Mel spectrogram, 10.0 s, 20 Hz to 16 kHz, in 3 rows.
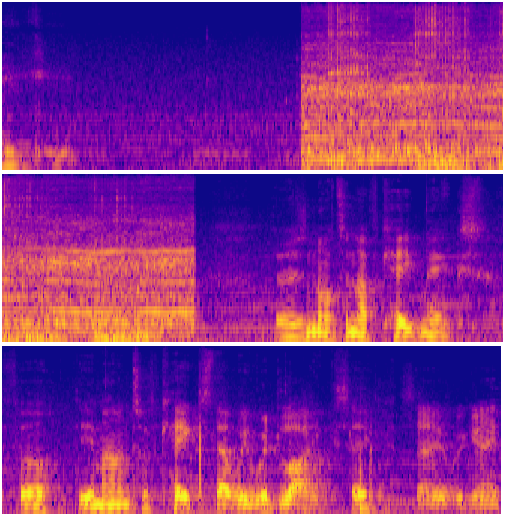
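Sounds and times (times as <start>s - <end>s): faint background music: 0.0s - 10.0s
electric mixer whining: 2.0s - 4.6s.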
